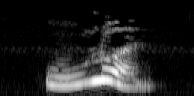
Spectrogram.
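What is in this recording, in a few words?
"无论", Mandarin Chinese; hsk; chinese-flashcards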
